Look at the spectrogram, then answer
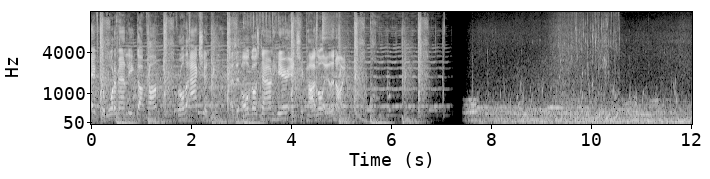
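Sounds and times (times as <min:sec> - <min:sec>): bubbles gurgling: 0:07.4 - 0:12.0
deep underwater rumble: 0:07.4 - 0:12.0.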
